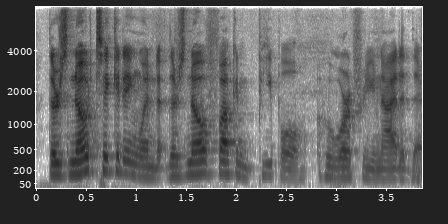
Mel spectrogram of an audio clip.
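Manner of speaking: ordinary talk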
